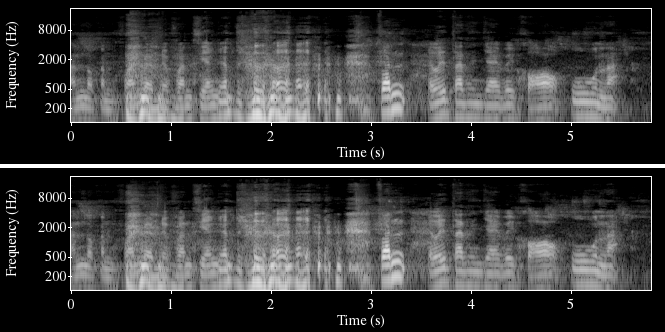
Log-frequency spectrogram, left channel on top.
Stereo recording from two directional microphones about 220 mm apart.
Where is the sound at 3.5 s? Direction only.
15° left (ahead or behind).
